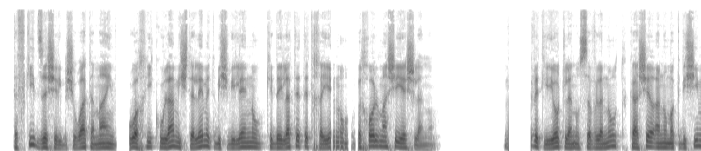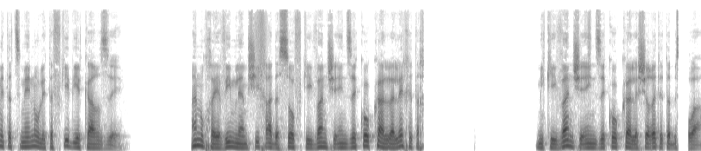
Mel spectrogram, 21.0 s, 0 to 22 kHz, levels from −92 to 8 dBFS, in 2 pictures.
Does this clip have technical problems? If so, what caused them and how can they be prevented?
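Yes. The speech in this clip has two kinds of fault.

AAC frame loss with muting occurs six times: 1.73 to 1.95 s, 4.96 to 5.39 s, 7.63 to 7.98 s, 12.56 to 13.14 s, 16.86 to 17.62 s, and 20.68 to 20.86 s. The gap near 5 s is broken up into short holes, the longest roughly 70 ms, rather than being one continuous gap. Each hole is a soft-edged silence. The decoder set the spectrum of the missing frames to zero, and the overlapping windows fade the sound out and back in. The step lengths fit frames of about 21 ms. Protecting the stream with retransmission or forward error correction, and using a decoder that conceals lost frames instead of muting them, would prevent these holes.

A wireless microphone noise hit occurs twice: 14.27 to 14.57 s, and more briefly at 19.32 to 19.38 s. Each is heard as a short swish of static over the speech. The analogue FM radio link faded as reflected signals cancelled at the receiver antenna, so receiver noise rose above the weakened carrier. 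A true diversity receiver, better antenna placement with a clear line of sight, and a shorter transmitter-to-receiver distance would prevent these dropouts.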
